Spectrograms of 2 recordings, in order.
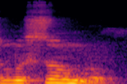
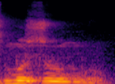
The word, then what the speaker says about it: muzungu: two different tribes, so in my father's tongue, it was Musungu. In my mother's tongue, it's Muzungu. See that? So three different, but it's the same word, but three different pronunciations.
